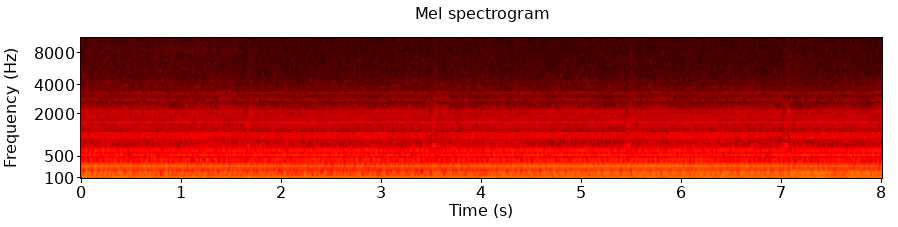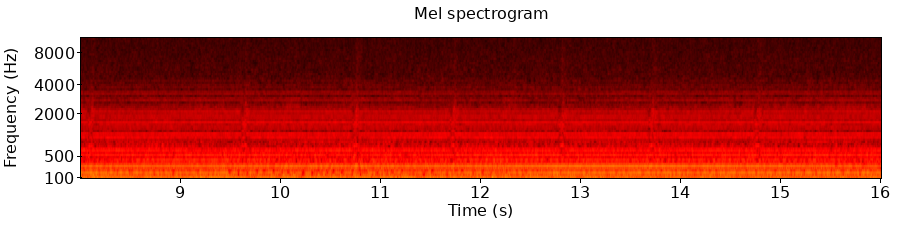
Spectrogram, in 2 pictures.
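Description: Steady electrical mains hum with a stack of evenly spaced overtones, unchanging throughout.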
